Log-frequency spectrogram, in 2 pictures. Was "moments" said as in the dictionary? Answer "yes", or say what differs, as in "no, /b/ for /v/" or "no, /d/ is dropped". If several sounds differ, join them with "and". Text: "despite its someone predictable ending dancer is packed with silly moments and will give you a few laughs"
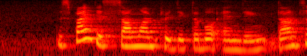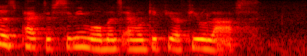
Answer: yes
